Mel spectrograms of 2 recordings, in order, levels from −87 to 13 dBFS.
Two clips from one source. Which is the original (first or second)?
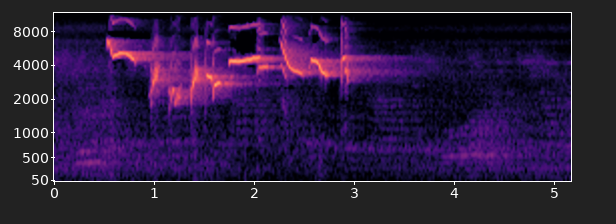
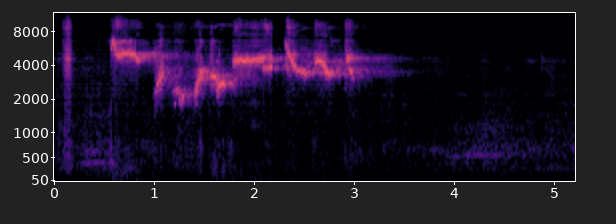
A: first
